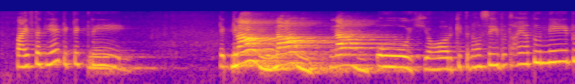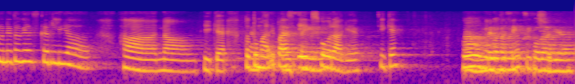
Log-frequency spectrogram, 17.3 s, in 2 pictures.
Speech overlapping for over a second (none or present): present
